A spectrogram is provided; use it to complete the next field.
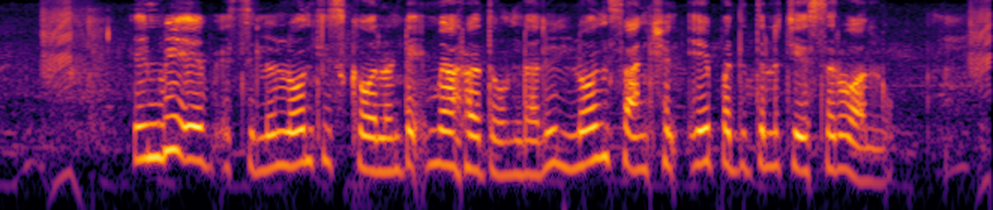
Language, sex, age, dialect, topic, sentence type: Telugu, female, 46-50, Telangana, banking, question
